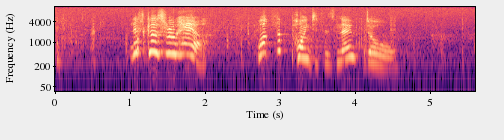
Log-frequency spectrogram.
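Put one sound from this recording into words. A young boy speaks with urgency, close by.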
